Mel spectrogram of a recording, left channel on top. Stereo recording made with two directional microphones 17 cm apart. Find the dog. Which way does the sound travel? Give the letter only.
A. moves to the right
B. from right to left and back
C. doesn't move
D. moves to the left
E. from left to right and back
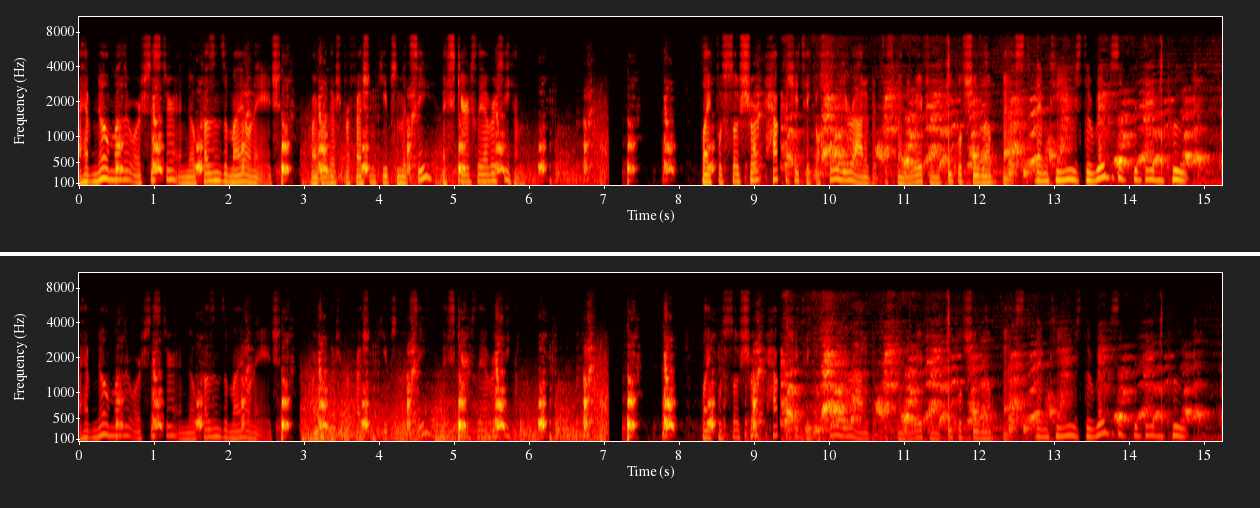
E.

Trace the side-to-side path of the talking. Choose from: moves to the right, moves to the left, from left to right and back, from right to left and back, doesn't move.
doesn't move.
